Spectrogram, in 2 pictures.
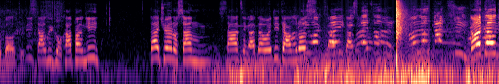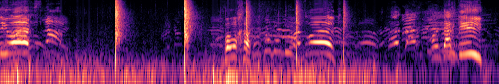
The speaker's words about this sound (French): Il y a des simulations d'embuscade, les encadrants allument des pétards. À ce moment-là, toutes les recrues euh, s'allongent sur le sol et elle se replie méthodiquement vers une zone sécurisée.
